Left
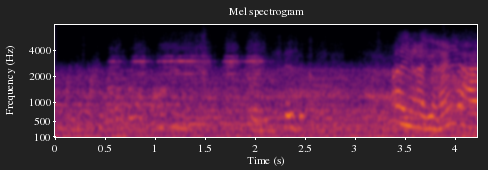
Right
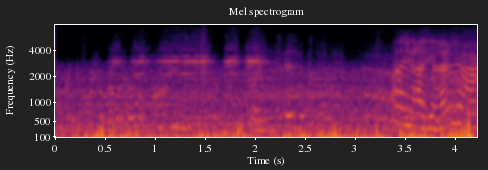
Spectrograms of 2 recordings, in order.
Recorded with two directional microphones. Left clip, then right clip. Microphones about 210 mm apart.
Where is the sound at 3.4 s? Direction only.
Centre (ahead or behind).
